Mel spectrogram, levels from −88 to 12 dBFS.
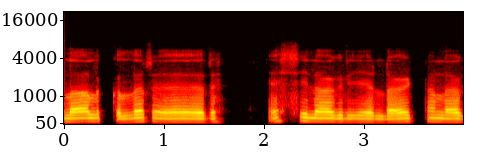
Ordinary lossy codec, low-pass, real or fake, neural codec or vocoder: none; none; real; none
